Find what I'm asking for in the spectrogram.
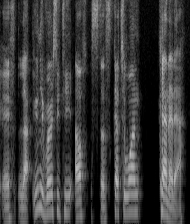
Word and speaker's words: Saskatchewan: En la University of Saskatchewan, en Canadá. ¿Lo dije bien? – Casi bien. Pero Es un nombre, es un nombre, es un nombre de que, es súper difícil, se llama Saskatchewan.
